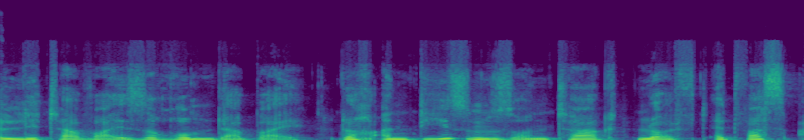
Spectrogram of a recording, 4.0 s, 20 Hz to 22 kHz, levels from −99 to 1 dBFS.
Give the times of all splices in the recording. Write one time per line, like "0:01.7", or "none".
0:01.6
0:03.1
